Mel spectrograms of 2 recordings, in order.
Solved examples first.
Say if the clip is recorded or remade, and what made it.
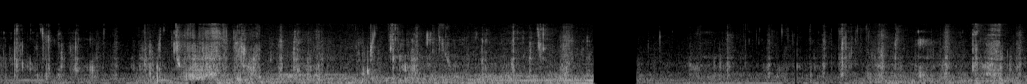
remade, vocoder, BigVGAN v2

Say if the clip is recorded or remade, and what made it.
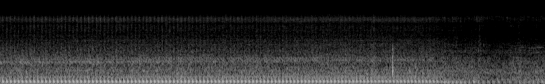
recorded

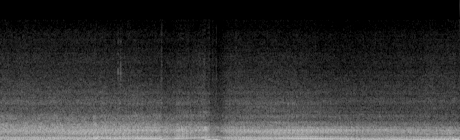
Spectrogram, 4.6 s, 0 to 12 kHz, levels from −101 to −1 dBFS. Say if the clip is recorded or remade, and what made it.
remade, vocoder, BigVGAN v2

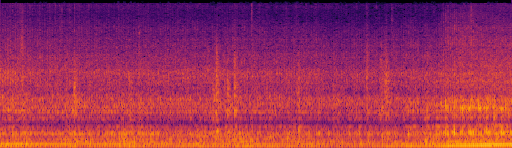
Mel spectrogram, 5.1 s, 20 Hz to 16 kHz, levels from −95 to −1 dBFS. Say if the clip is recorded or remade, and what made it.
remade, vocoder, BigVGAN v2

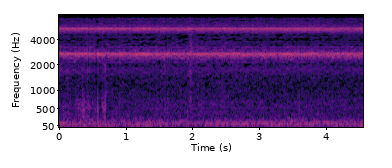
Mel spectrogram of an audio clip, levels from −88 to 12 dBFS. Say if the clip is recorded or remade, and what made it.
remade, vocoder, BigVGAN v2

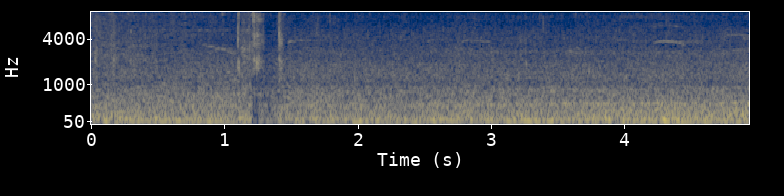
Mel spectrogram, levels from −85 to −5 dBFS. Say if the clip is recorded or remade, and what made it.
recorded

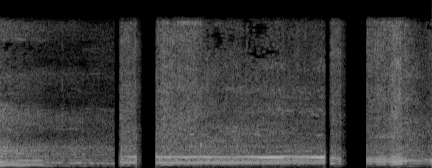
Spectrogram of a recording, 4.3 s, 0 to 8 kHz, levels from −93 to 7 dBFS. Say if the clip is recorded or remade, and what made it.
recorded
